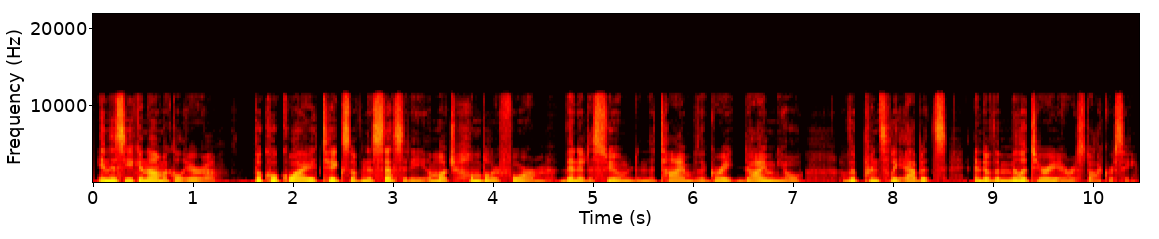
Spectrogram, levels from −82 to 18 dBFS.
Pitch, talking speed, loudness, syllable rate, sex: 120 Hz, 190 wpm, -19 LUFS, 6.0 syllables/s, male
